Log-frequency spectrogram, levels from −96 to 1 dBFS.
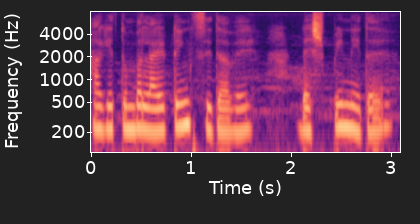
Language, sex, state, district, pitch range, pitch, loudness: Kannada, female, Karnataka, Bangalore, 205-235 Hz, 220 Hz, -17 LUFS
